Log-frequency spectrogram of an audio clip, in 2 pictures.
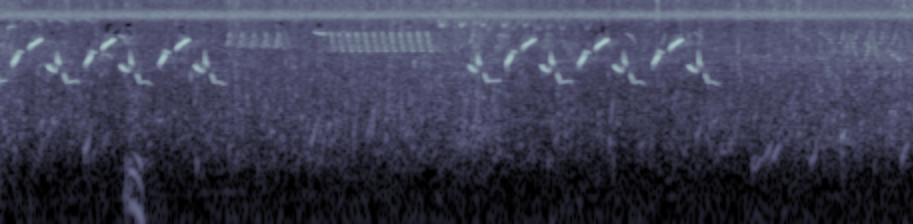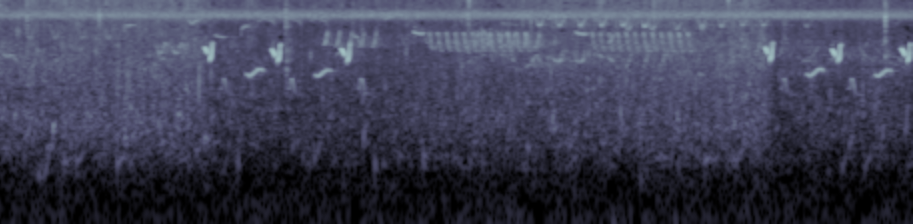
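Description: A bird singing in four bouts of quick, high chirping notes, over a faint steady high-pitched hum.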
